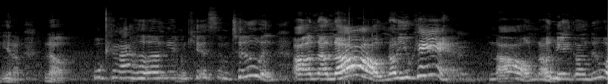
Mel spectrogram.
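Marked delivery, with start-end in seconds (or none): 0.9-2.6 high, coy asking voice; girlfriend voice. Pretend. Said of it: "girlfriend asks, acted". 2.7-6.1 high, loud, laughing no; wife refusing the friend, high and laughing; emphatic refusal. Pretend.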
